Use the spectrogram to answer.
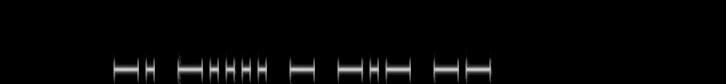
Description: Morse code, heard as a keyed tone, about 15 wpm, 700 Hz. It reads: N6TKM
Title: USA Call Signs - 5 Characters - Repeated 2x - 15wpm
